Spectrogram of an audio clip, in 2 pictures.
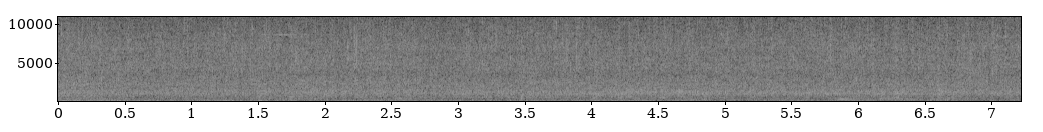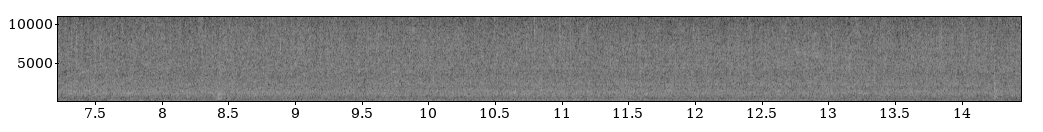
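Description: Steady ambience of a shallow city stream: water running over rocks and small fountain jets in an even hiss, with a low rumble of road traffic underneath.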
